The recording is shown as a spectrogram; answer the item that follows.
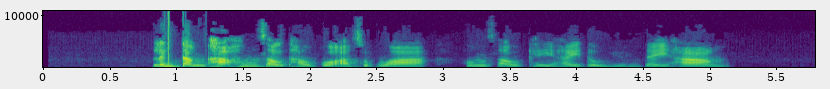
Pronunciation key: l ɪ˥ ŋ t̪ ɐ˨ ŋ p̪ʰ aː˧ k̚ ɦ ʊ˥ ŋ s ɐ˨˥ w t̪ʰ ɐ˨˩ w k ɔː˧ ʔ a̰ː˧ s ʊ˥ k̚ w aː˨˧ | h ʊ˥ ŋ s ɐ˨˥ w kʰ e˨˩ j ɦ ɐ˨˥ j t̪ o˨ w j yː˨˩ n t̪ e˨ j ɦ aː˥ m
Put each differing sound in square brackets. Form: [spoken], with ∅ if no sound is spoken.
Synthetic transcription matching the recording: l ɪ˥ ŋ t̪ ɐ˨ ŋ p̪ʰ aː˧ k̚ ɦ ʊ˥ ŋ s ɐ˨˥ w t̪ʰ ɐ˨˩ w k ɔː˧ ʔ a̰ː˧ s ʊ˥ k̚ w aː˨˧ | h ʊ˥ ŋ s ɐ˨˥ w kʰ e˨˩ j ɦ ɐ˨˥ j t̪ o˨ w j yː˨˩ n t̪ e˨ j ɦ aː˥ m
